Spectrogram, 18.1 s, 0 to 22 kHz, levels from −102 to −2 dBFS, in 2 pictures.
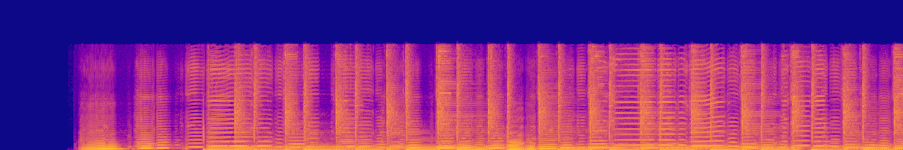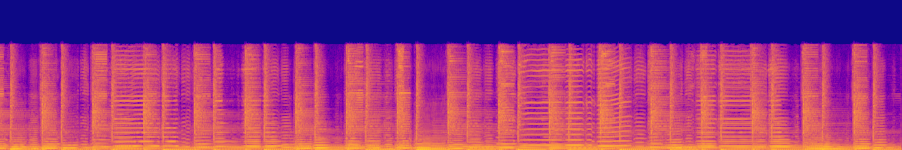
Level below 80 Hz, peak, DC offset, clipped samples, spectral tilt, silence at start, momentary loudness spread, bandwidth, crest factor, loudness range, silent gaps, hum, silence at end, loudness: -34 dBFS; -4 dBFS; under 0.1%; under 0.1%; -4 dB/octave; 0.8 s; 3 LU; 16 kHz; 16 dB; 2 LU; none; none; 0 s; -21 LUFS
